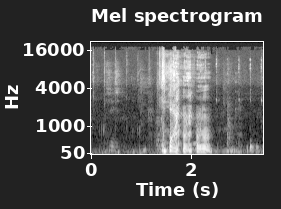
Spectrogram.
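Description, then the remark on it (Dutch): An alarm clock, running as a timer, ticks steadily and softly in the background, its regular clicks continuing throughout while a voice speaks briefly and louder over it midway. “Hoor je hem tikken?”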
